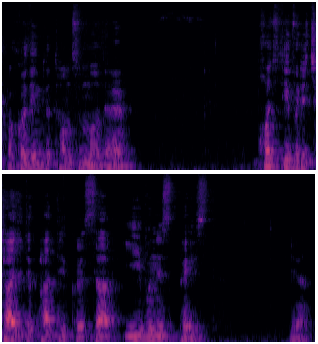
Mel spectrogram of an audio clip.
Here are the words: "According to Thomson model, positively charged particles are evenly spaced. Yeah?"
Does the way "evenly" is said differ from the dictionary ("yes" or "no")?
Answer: yes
